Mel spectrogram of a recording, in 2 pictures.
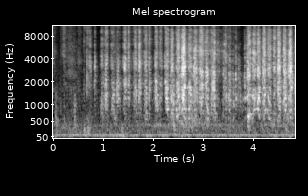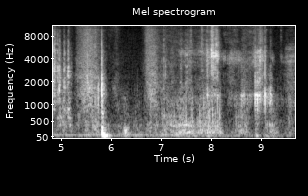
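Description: Glue bottle's applicator tip scraped back and forth over paper in quick strokes, spreading glue. About six seconds in comes a single dull knock, followed by softer rubbing of paper being pressed down by hand.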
